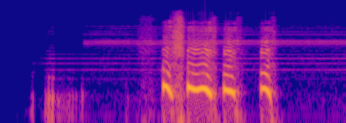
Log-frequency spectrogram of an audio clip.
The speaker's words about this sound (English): Oh, it's the shot clock. It's the shot clock, dude. They're buzzing you off. It's like the gong show. You're getting hooked off.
